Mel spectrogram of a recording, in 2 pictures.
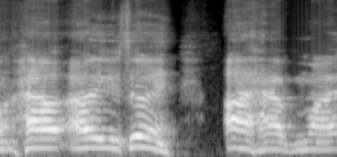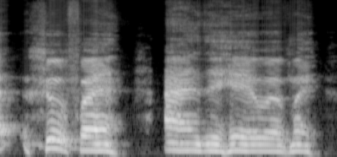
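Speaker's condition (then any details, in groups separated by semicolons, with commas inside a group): ALS; voice may sound peculiar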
